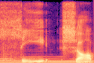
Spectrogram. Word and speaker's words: C#: Well, it's called C#, and yes, that hashtag there is pronounced sharp, C#.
